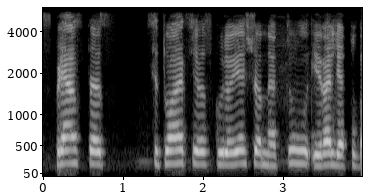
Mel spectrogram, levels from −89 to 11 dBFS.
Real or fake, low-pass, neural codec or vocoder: fake; 5.4 kHz; codec, 44.1 kHz, 3.4 kbps, Pupu-Codec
